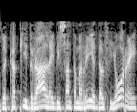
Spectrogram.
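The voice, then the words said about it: Fake Italian accent. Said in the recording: “in my best fake Italian accent that I can muster.”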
